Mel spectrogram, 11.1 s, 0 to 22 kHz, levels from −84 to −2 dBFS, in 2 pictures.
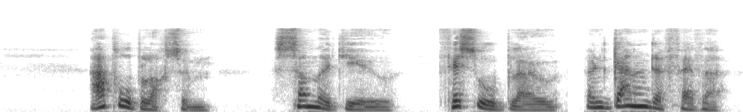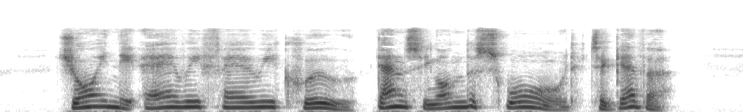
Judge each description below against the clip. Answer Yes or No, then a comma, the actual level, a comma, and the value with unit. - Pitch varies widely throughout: Yes, wide, 8.3 semitones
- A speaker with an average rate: No, slow, 65 wpm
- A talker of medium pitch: Yes, medium, 175 Hz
